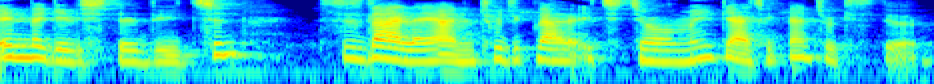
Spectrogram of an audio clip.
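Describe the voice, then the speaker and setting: The recording is very clean with a silent background. A woman speaks at a fairly quick pace. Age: 20s. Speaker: product designer applying for instructor job. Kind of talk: video application monologue; role-play reply to a parent.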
